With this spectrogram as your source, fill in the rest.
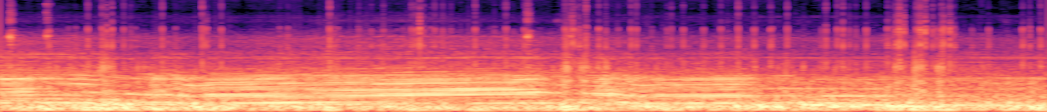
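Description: A Lexus LFA engine revs loud and close under steady acceleration, its pitch climbing and then dropping sharply around a paddle-shifted gear change before rising again.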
